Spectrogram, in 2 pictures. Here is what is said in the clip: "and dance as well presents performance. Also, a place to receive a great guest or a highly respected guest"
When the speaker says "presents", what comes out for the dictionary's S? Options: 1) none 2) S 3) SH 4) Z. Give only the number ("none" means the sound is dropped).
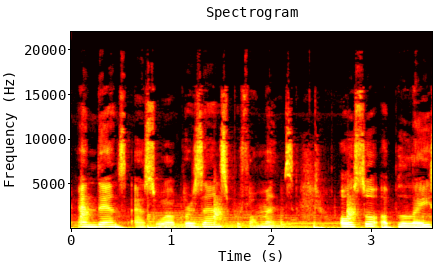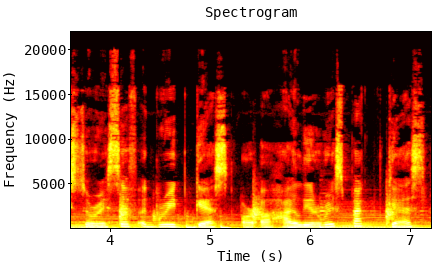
2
